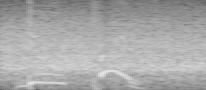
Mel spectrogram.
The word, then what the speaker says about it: Dupree: Michael, it's pronounced Dupree.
